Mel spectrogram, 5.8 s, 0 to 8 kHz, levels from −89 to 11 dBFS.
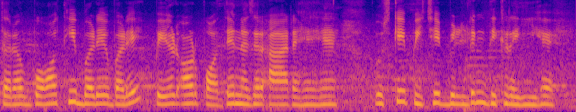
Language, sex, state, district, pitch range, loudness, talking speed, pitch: Hindi, female, Uttar Pradesh, Lucknow, 215-235 Hz, -14 LUFS, 185 wpm, 225 Hz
